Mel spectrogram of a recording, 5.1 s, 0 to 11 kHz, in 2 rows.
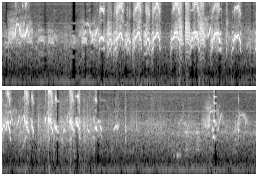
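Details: At a Montana osprey nest in July 2017, the adult female brings a small fish for a chick to swallow whole while its sibling tries to join in. Quick high squeaky chirps tumble out, over two per second, over a low electrical hum.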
